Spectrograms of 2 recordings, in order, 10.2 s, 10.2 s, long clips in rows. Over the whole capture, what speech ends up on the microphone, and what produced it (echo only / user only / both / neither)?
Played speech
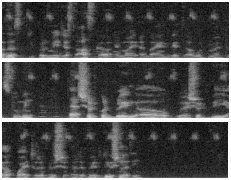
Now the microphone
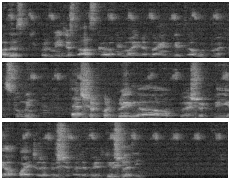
echo only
